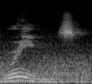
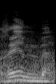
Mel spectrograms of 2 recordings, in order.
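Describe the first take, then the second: First: It is said with an English-style pronunciation. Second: It is said with a French-style pronunciation. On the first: This is how people in the UK say it. "as we say in the U K" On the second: This is how people in France say it. "or Reims in France"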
